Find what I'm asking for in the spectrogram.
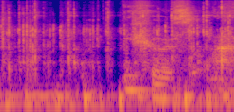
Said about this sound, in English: And all of a sudden, I hear sounds of a keyboard right next to me. There's another cubicle next to me.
